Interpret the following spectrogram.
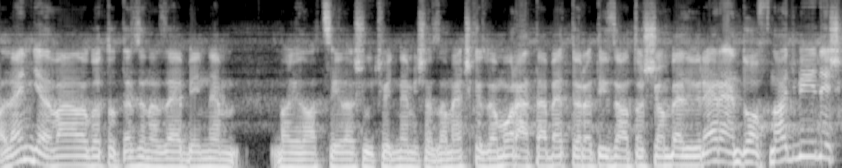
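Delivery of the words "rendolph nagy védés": excited. Real, not acted. Big save called.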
